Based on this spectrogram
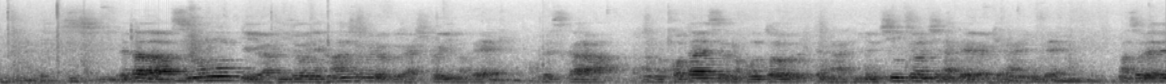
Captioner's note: japanese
